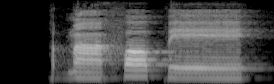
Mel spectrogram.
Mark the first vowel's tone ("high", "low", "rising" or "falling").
low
